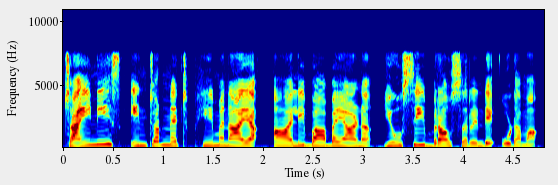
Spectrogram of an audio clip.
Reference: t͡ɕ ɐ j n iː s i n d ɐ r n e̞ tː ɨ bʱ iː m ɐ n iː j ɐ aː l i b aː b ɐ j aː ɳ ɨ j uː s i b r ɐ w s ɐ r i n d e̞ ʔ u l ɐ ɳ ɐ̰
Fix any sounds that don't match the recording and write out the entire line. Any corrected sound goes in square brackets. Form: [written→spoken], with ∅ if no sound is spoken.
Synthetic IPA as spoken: t͡ɕ ɐ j n iː s i n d ɐ r n e̞ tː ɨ bʱ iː m ɐ n [iː→aː] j ɐ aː l i b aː b ɐ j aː ɳ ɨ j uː s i b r ɐ w s ɐ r i n d e̞ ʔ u [l→ɽ] ɐ [ɳ→m] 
